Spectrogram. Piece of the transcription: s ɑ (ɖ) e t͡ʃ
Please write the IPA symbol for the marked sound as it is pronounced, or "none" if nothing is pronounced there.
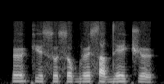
d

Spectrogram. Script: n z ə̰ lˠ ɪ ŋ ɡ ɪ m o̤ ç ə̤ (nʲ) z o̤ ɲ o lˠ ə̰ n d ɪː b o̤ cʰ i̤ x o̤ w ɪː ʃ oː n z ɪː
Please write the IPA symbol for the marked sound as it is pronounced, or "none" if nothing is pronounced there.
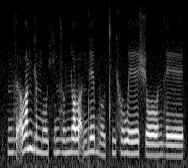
n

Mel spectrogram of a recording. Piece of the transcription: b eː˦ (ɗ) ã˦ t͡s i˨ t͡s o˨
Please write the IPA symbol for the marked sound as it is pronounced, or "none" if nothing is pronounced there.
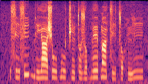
ɓ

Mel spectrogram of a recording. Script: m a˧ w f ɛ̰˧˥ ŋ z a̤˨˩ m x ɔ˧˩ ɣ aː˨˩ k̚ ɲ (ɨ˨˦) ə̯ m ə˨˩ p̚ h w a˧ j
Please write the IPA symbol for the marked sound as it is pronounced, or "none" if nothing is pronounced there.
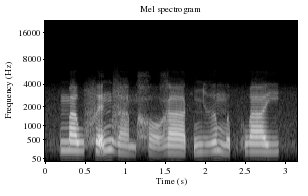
ɨ˨˦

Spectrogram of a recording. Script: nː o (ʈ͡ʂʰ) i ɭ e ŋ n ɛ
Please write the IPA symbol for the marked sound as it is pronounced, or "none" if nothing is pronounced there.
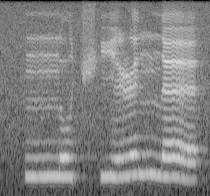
t͡ɕʰ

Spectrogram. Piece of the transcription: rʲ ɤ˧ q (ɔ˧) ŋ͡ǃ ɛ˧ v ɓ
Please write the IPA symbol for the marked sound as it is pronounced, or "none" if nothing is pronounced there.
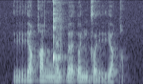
ɤ˧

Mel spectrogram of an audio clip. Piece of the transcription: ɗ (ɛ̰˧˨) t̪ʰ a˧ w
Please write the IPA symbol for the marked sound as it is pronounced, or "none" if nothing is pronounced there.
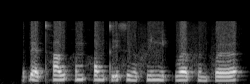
ɛ˧˩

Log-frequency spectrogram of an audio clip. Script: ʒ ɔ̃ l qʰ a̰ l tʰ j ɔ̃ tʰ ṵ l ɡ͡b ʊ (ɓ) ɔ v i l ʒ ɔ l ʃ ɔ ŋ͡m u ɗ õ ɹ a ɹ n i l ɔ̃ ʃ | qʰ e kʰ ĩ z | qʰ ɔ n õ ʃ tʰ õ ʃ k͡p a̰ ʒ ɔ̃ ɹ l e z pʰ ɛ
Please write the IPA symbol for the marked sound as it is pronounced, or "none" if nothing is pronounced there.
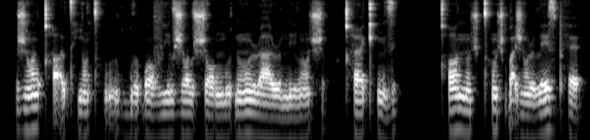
ɓ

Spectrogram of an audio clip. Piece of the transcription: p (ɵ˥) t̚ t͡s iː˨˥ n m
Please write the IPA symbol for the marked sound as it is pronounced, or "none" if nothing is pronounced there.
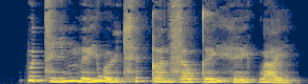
ɵ˥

